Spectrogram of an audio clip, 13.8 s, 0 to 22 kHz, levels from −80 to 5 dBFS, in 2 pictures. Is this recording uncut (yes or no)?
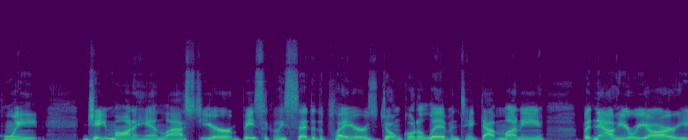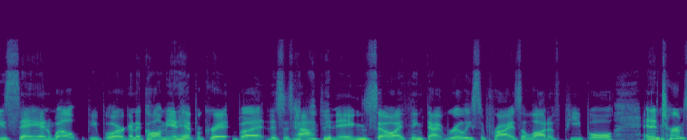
yes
